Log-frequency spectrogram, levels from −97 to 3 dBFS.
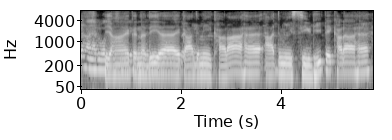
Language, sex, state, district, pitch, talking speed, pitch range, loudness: Hindi, male, Bihar, Purnia, 115 Hz, 125 wpm, 110-125 Hz, -14 LUFS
